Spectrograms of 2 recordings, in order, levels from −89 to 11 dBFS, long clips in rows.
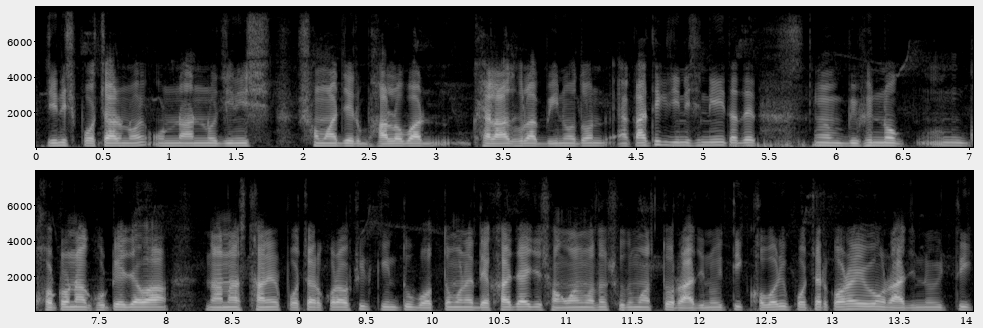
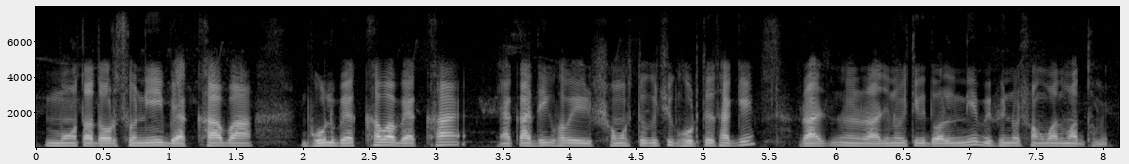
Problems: background sounds at intervals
